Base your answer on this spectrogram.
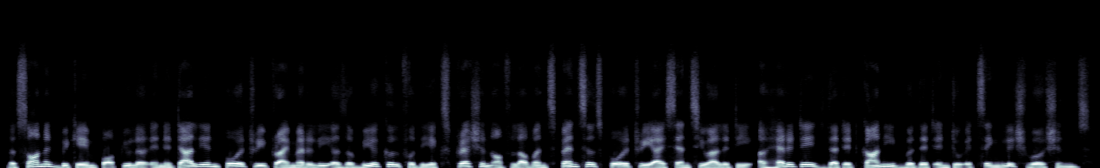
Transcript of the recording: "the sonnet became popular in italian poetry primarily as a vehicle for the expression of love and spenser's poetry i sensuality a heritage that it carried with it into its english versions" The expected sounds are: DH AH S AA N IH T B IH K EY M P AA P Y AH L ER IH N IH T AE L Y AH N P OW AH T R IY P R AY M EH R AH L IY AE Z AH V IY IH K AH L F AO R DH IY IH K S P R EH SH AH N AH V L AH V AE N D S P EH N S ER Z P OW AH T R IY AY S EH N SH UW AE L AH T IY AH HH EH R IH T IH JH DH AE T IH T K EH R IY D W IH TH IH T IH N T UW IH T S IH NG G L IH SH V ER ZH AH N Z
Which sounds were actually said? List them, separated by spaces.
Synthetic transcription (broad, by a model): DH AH S AA N IH T B IH K EY M P AA P Y L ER IH N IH T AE L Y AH N P OW AH T R IY P R AY M EH R AH L IY AE Z AH V IY IH K AH L F AO R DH IY IH K S P R EH SH AH N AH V L AH V AE N D S P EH N S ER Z P OW AH T R IY AY S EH N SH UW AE L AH T IY AH HH EH R IH T IH JH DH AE T IH T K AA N IY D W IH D IH T IH N T UW IH T S IH NG G L IH SH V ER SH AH N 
